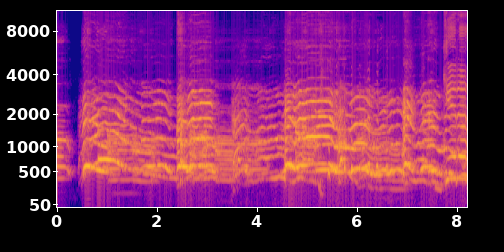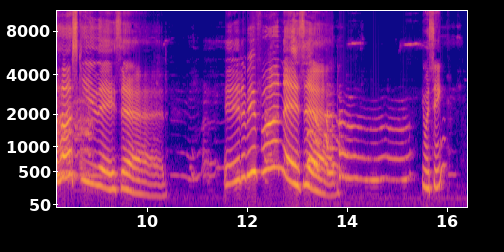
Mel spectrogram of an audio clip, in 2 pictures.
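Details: A Siberian Husky female howls on command. Long warbling, harmonic howls run for ten seconds and slide downward. After a short pause come rising, swooping yodel-like cries and a final short howl.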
